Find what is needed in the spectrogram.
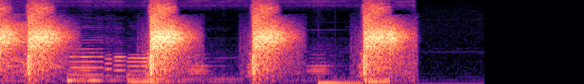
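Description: Five sharp slap or whip-crack hit sounds in quick succession as one man beats another, two close together at the start and then three spaced under a second apart, over faint background music. The sound cuts off abruptly a little after three seconds.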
